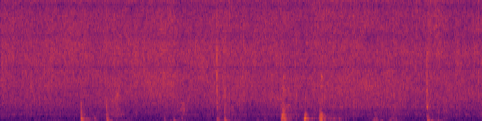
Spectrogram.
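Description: Goat brain, onions and green chillies frying in coconut oil in a nonstick pan: a steady sizzle, with a wooden spatula knocking and scraping on the pan at irregular moments as the mix is stirred.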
